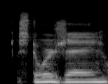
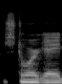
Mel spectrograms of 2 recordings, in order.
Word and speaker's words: storge: in the Greek language is storge or storge depending on how you want to pronounce it that's the kind of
